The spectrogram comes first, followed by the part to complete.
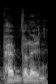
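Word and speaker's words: Penvellyn: I'm going to have to go with Penvillin because that is the pronunciation they use.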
